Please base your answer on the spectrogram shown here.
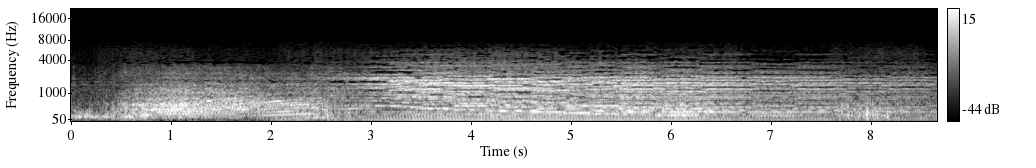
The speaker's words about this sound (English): The drive was fast. We swung off the main road on the island and headed up the private one to the Forbes estate at about 2:30 in the afternoon.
